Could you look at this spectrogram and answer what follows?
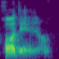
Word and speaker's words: Dano: I think the actor's how you pronounce his name is Paul Dano. There we go, Paul Dano.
